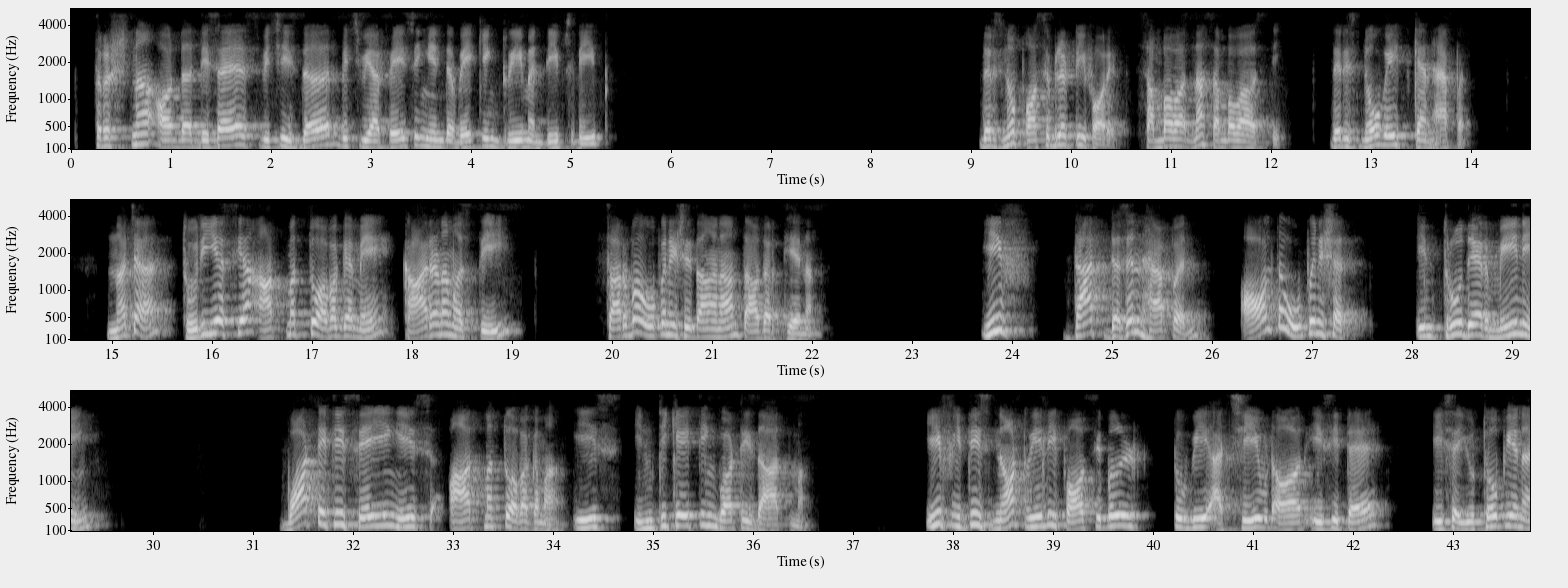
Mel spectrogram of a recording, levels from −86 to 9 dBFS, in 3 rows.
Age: 50-69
